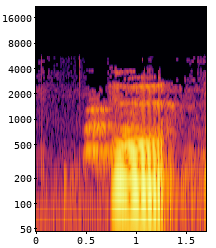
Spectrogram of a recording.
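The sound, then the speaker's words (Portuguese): A small female dog lets out a single drawn-out, whining yelp, fairly loud, rising in pitch before holding steady and cutting off, with quiet background before and after. “Se vocês ouvirem a minha cachorrinha latindo, é a opinião dela, viu?”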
